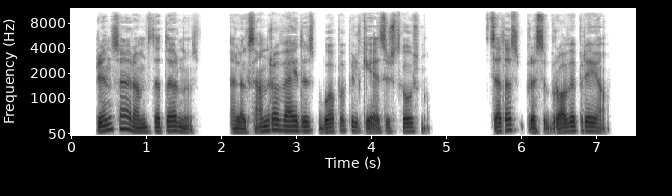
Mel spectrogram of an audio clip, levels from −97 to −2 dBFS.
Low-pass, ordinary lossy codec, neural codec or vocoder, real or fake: 10.8 kHz; AAC, 64 kbps; none; real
